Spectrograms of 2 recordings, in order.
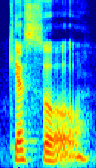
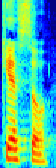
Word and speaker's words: queso: The times when it wouldn't say U, like the word room, is after a G or Q. The U is silent.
